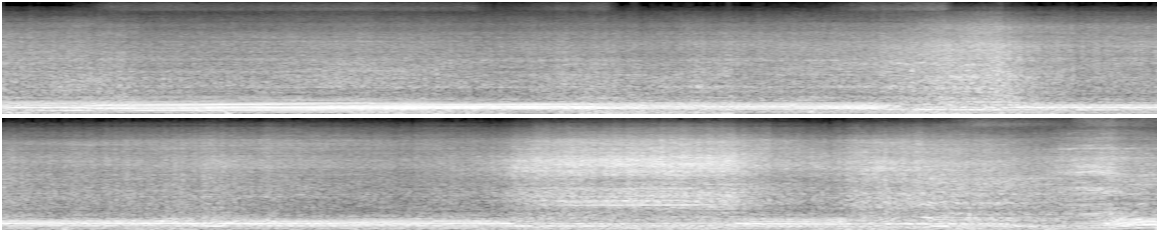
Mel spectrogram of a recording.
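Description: A Janus motorcycle's small single-cylinder engine runs close by for a long stretch, idling steadily and then revving up in throttle blips, with some mechanical clatter. The engine sounds alone and loud throughout.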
